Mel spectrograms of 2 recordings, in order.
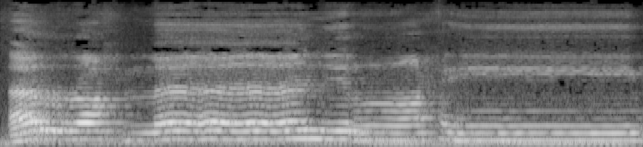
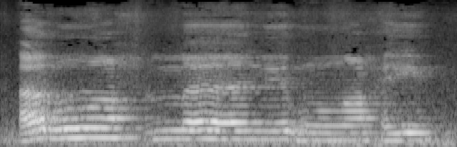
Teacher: Ada banyak orang ketika baca Ar-Rahmanir Rahim, mimnya terlalu panjang.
